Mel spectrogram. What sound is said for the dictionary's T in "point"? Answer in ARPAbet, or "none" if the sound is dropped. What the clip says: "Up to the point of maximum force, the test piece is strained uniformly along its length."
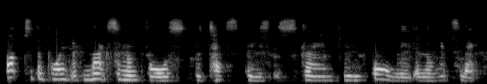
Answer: T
